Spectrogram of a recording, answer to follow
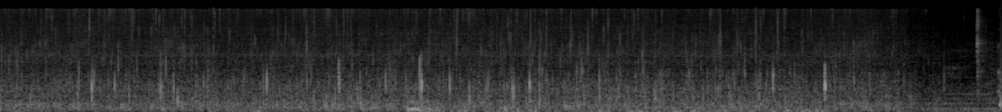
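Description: Potatoes boiling in a pot of water: a faint, steady bubbling with many small pops, quieter in the last second.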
